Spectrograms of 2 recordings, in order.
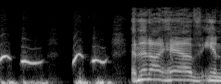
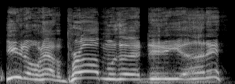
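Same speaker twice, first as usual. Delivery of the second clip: high, smarmy officer; mock cop to caller; 6 semitones higher than usual. Host playing a cop to caller Diana, high and smarmy. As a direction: lean on her like a pushy cop.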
